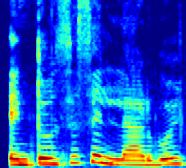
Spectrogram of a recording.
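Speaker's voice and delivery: plain reading voice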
